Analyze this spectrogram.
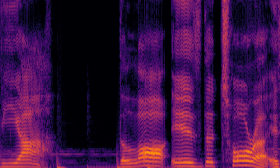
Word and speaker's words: Torah: When saying Torah, some pronounce it thorra, thorra, ta, or thaw.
